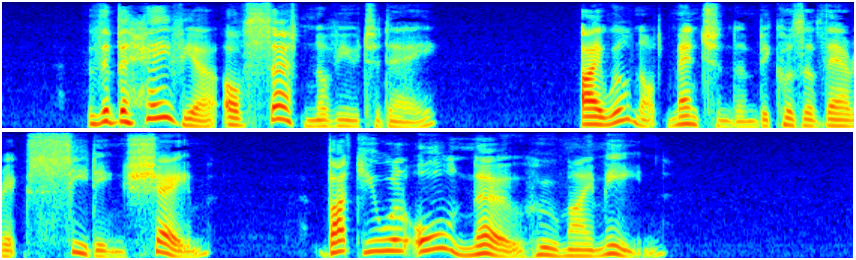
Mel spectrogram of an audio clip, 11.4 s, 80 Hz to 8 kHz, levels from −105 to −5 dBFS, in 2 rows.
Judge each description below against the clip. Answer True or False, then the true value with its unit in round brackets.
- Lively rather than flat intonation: True (8.9 semitones)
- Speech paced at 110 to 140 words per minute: True (135 wpm)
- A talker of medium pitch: True (165 Hz)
